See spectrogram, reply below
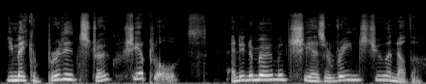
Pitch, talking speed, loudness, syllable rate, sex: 185 Hz, 225 wpm, -18 LUFS, 6.5 syllables/s, male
